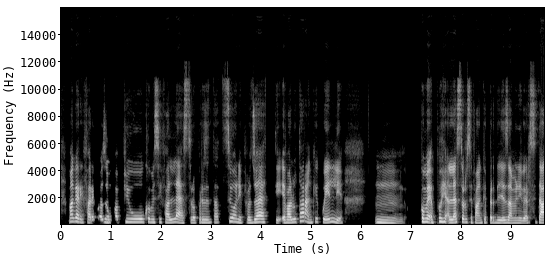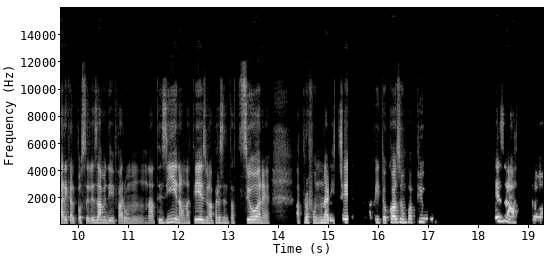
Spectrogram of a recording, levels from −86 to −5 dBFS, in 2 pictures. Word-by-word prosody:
Magari 265 -4 +3
fare 205 -1 -2
cose 210 +2 -4
un 210 - -3
po' 220 0 -3
più 230 -1 -1
come 225 -2 -4
si 220 +1 -6
fa 210 -2 -1
all'estero: 195 -3 0
presentazioni, 210 +3 -4
progetti 225 +4 0
e - - +1
valutare 225 +9 +2
anche 230 0 -4
quelli, 220 -5 0 0.6
mhmm, 185 -9 -4 0.3
come 245 -5 +4
poi 250 +3 0
all'estero 220 +3 +3
si 220 -2 -6
fa 190 - 0
anche 185 +3 -4
per 185 -1 -2
degli 185 -1 -2
esami 180 -1 +1
universitari, 190 +3 +4
che - - -5
al 160 - -4
posto 185 +1 -6
dell'esame 190 +3 0
devi 170 -1 -5
fare - - -5
un 155 -6 -12
una 165 0 -6
tesina, 195 +1 0
una 175 +2 -8
tesi, 205 -1 +5
una 170 0 -3
presentazione, 185 +1 0 0.5
approfon 200 -3 -4
una 195 0 +4
ricerca, 225 +9 +2 0.3
capito? 190 0 -4
Cose 220 +2 +5
un 215 - -1
po' 225 -1 -2
più 250 +2 -3 1.4
Esatto. 250 -9 +2
205 Hz, 150 wpm, -23 LUFS, 185-225 Hz, 1.4 s, tesi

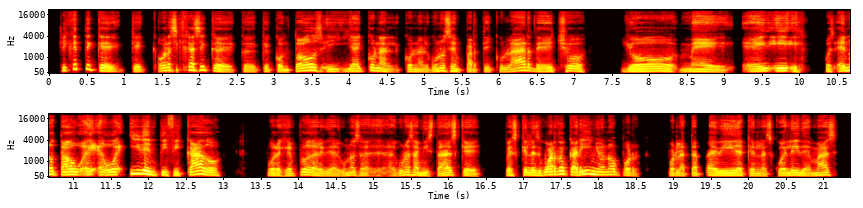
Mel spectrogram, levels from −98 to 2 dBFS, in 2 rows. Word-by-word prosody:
Fíjate 265 +5 -4
que 135 - 0
que, 140 -2 -5
ahora 170 +4 -1
sí 195 - +2
que 190 - -12
casi 205 0 +3
que 115 - -2
que 110 -2 -7
que 120 -5 -9
con 110 -4 -4
todos 170 - +2
y 125 +1 -4
y 130 +4 -5
ahí 140 -1 -2
con 170 -1 -1
al 115 -7 -5
con 125 +2 -5
algunos 130 +6 -2
en 130 -7 -3
particular. 120 - -2
De 130 -2 -2
hecho, 140 -1 -3 0.5
yo 130 +1 +1
me 120 -3 -1
he 140 +1 -1
y 155 -1 +3
y - - -6 0.3
pues 125 -4 -7
he 155 +2 +2
notado, 175 -1 +4
o 175 0 +1
he - - +4
o 155 +3 +3
he 175 - -3
identificado, 170 - +5 0.6
por 125 0 -1
ejemplo, 125 +7 -1
de 130 -4 0
de 120 0 -4
algunas 125 +6 -5
a 130 - -5 0.3
algunas 140 +7 -3
amistades 135 +1 0
que, 115 -7 -3 0.3
pues, 140 -3 -1
que 155 - -1
les 145 -2 +2
guardo 175 +7 +4
cariño, 175 +1 +4
¿no? 170 -1 -3
Por 135 -7 -5 0.3
por 130 -1 -4
la 120 - -2
etapa 125 +3 -5
de 135 - +1
vida, 135 +1 +2
que - - -9
en 120 -1 -3
la 115 - -5
escuela 130 +6 -2
y 145 - +1
demás, 130 +4 -3
135 Hz, 175 wpm, -21 LUFS, 125-160 Hz, 0.6 s, identificado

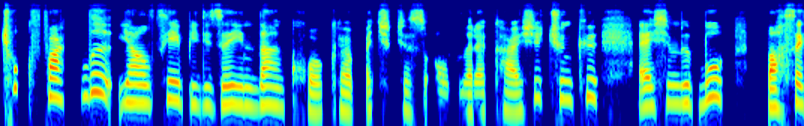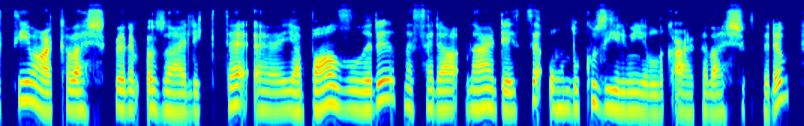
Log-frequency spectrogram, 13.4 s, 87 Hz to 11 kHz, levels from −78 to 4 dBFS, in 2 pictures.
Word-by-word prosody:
çok 385 - +4 0.2
farklı 280 +4 +4
yansıyabileceğinden 205 -3 +1
korkuyorum 150 0 -4
açıkçası 160 -2 -1
onlara 155 -1 -4
karşı. 155 +10 +1
Çünkü, 255 +2 0 0.4
eee, 185 - +6
şimdi 210 +1 +1
bu 260 +5 +2 0.4
bahsettiğim 220 +5 +4
arkadaşlıklarım 170 +1 +2
özellikle, 160 +4 -2
eee, 170 +1 -1 0.2
ya, 160 -1 -1
bazıları 175 +5 +2
mesela 170 -2 -2
neredeyse 175 -2 -1
19-20 175 -1 -4
yıllık 145 -1 -7
arkadaşlıklarım. 150 - 0
175 Hz, 100 wpm, -23 LUFS, 160-210 Hz, 0.4 s, eee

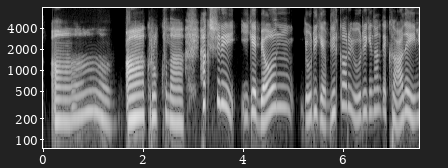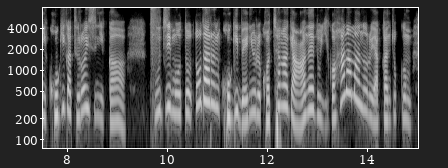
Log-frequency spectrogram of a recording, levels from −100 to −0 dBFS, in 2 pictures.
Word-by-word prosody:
아. 205 +1 0 0.3
아 215 +3 +8
그렇구나. 200 -4 -1 0.3
확실히 320 - +4
이게 225 +3 +4
면 265 +8 +1 0.3
요리 225 +5 -1
계열 185 -6 -1
밀가루 285 - -3
요리긴 240 +4 -3
한데 270 -1 -4
그 - - -6
안에 200 +9 +1
이미 205 +1 -1
고기가 250 +3 -3
들어 235 +7 -5
있으니까 185 - -5 0.5
굳이 265 +5 -1
뭐 235 -2 -3
또 240 -2 -2
또 325 +3 -1
다른 340 -5 +3
고기 210 +4 -2
메뉴를 215 +6 -2
거창하게 295 +11 -1
안 175 +7 0
해도 270 -6 -1
이거 190 +2 -5
1 415 - +1
만으로 295 - -2
약간 190 0 -2
쪼끔 205 -3 -9
225 Hz, 265 characters per minute, -23 LUFS, 200-270 Hz, 0.5 s, 아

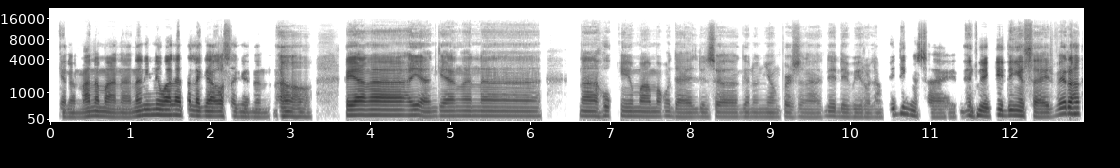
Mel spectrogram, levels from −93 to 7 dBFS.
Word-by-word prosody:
gano'n, 105 -1 -6
mana-mana. 115 -3 +1
Naniniwala 155 +2 +4
talaga 135 -4 +2
ako 125 - +3
sa 130 +2 -3
gano'n, 110 -2 -8
oo. 115 -3 -2 0.4
Kaya 150 +1 +9
nga 155 0 +5 0.4
ayan, 145 -5 +2
kaya 130 +1 -1
nga 135 0 -4
na, 130 0 -5 1.2
na-hoo 130 0 -3
niya 130 -2 -4
‘yong 125 - -9
mama 120 0 -5
ko 130 - -10
dahil 110 -2 -7
do'n 110 0 -12
sa 110 +2 0 0.2
gano'n 110 -1 -13
niyang 110 -1 -11
personality, 110 +3 -8
'di, 115 -2 -9
biro 105 0 -11
lang, 105 0 -14
kidding 175 -3 -6
aside, 105 -3 -4
'di, 145 - -5
hindi, 140 +1 +1 0.2
kidding 145 -2 +4
aside. 110 -3 0
Pero 185 +5 +6
120 Hz, 165 wpm, -22 LUFS, 110-135 Hz, 1.2 s, Kaya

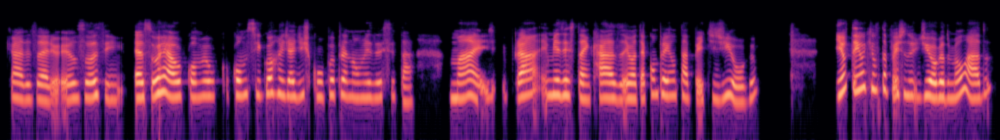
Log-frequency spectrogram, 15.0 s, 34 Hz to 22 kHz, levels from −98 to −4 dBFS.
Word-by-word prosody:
Cara, 225 -2 -2
sério, 220 -2 -1
eu 235 +2 -2
sou 240 0 -1
assim. 245 -1 -2 0.2
É 240 0 +6
surreal 255 -1 +5
como 250 0 -4
eu 260 0 -2
co 260 - -20
consigo 275 +1 -2
arranjar 280 -3 +2
desculpa 265 0 -5
pra 275 0 -1
não 245 -1 -7
me 245 0 -6
exercitar, 240 -4 -8 0.5
mas 240 +1 +2 0.5
pra 265 +4 +4 0.2
me 275 +1 0
exercitar 265 -3 +1
em 225 - -2
casa 240 -2 +2
eu 235 - +2
até 230 0 0
comprei 280 +1 -1
um 270 - -7
tapete 240 -2 -5
de 235 +5 -5
ioga 235 +2 -3 1.2
e 275 - +3
eu 335 - +7
tenho 365 -2 +3
aqui 375 -2 0
o 345 - -3
tapete 315 -5 -1
do 265 0 -5
de 255 +2 -4
ioga 250 -1 +6
do 240 - -8
meu 250 +5 -1
lado, 255 0 +1
255 Hz, 170 wpm, -24 LUFS, 240-275 Hz, 1.2 s, eu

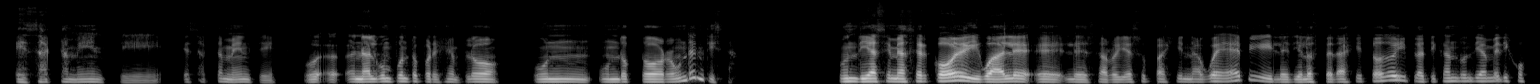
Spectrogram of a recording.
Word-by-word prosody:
Exactamente, 115 -5 -10 0.2
exactamente. 115 -4 -9 0.2
U - - -3
e - - -7
e 125 - -10
en 125 -1 +4
algún 125 +3 +1
punto, 140 -1 -3
por 125 -2 -6
ejemplo, 120 +1 -2 0.3
un 125 -2 0
un 120 0 -1
doctor, 120 0 +1
o, 120 - -1
un 155 +8 -1
dentista. 265 -7 -5 1.0
Un 140 0 +4
día 140 +1 +7
se 140 +1 -4
me 135 - +5
acercó, 145 +5 +6
e, 180 -3 +8
igual 125 -2 +6
le 135 -3 +4
eh, 115 -2 -2
le 115 -1 -3
desarrollé 115 +1 -5
su 125 +3 -17
página 120 -1 -8
web, 145 +8 -2
y 170 - -3
le 115 0 -4
di 115 +1 -3
el 120 - 0
hospedaje 125 +2 -5
y - - -18
todo, 190 +8 0
y 185 -2 -3
platicando 145 +1 -6
un 150 - -5
día 150 0 -3
me 150 - -5
dijo: 150 -1 -11
125 Hz, 165 wpm, -24 LUFS, 115-140 Hz, 1.0 s, e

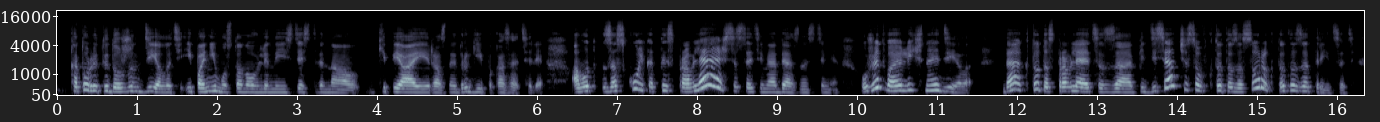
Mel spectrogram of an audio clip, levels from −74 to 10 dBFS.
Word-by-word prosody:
которые 235 +3 +2
ты 230 0 -1
должен 195 +1 -1
делать, 165 -5 0
и 190 - -9
по 185 -1 +4
ним 200 0 0
установлены, 160 -2 -3
естественно, 150 -2 -6 0.2
KPI 160 -5 +3
и - - -1
разные 150 +1 -4
другие 170 0 -7
показатели. 460 - -9 0.3
А - - +3
вот 440 0 +2
за 205 +3 0
сколько 255 -2 -2
ты 235 +5 -3
справляешься 240 - +4
с 200 -1 -10
этими 180 -2 -5
обязанностями- 150 -2 -5 0.2
уже 375 - +3
твоё 235 -5 +5
личное 255 0 0
дело, 200 - -6 0.4
да. 295 - +4
Кто-то 285 -7 -2
справляется 200 -3 +3
за 165 -2 0
50 215 - +2
часов, 265 - -2
кто-то 235 -5 -1
за 180 -2 -2
40, 340 - +1
кто-то 245 +2 -1
за 215 -1 -3
30. 130 -10 -13
195 Hz, 145 wpm, -23 LUFS, 160-235 Hz, 0.4 s, твоё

